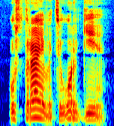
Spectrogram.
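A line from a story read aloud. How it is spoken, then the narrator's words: Snorting. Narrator (Russian): фыркнул Шатаран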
